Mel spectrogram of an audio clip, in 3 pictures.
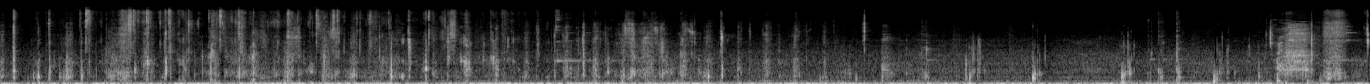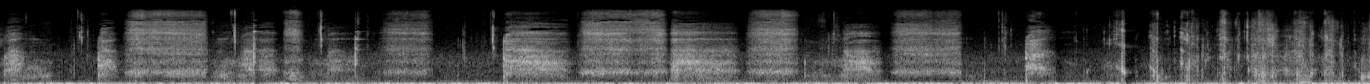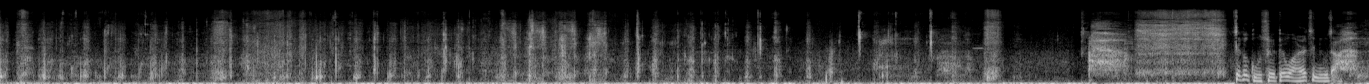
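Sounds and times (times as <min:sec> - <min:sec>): wet chewing and lip-smacking: 0:00.0 - 0:10.6, 0:11.2 - 0:18.9, 0:23.2 - 0:37.6
sharp sucking in-breaths: 0:14.7 - 0:18.1.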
